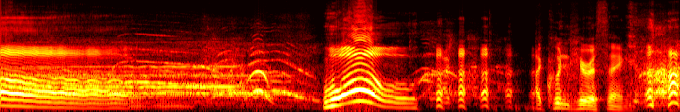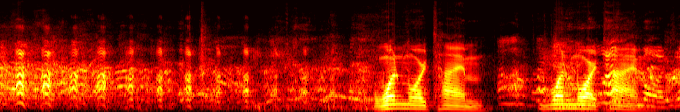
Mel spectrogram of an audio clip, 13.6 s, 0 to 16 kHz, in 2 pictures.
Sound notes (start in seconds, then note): 6.2 laughter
